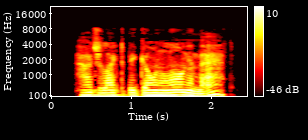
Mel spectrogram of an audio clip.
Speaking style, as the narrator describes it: Connie sighed

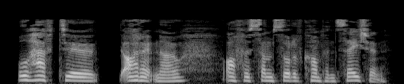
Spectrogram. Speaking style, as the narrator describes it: sighed Nick

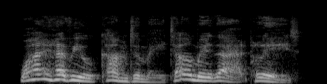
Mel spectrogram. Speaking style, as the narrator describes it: I began, gasping for breath and regardless of logical connection in my words

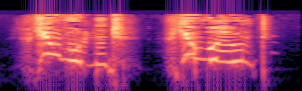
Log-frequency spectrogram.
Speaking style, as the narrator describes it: gasped Pettigrew

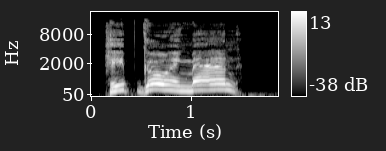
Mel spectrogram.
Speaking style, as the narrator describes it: he shouted at the top of his lungs

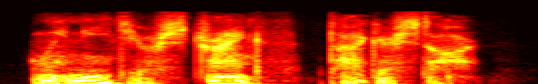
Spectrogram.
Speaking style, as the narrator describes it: Firestar whispered

